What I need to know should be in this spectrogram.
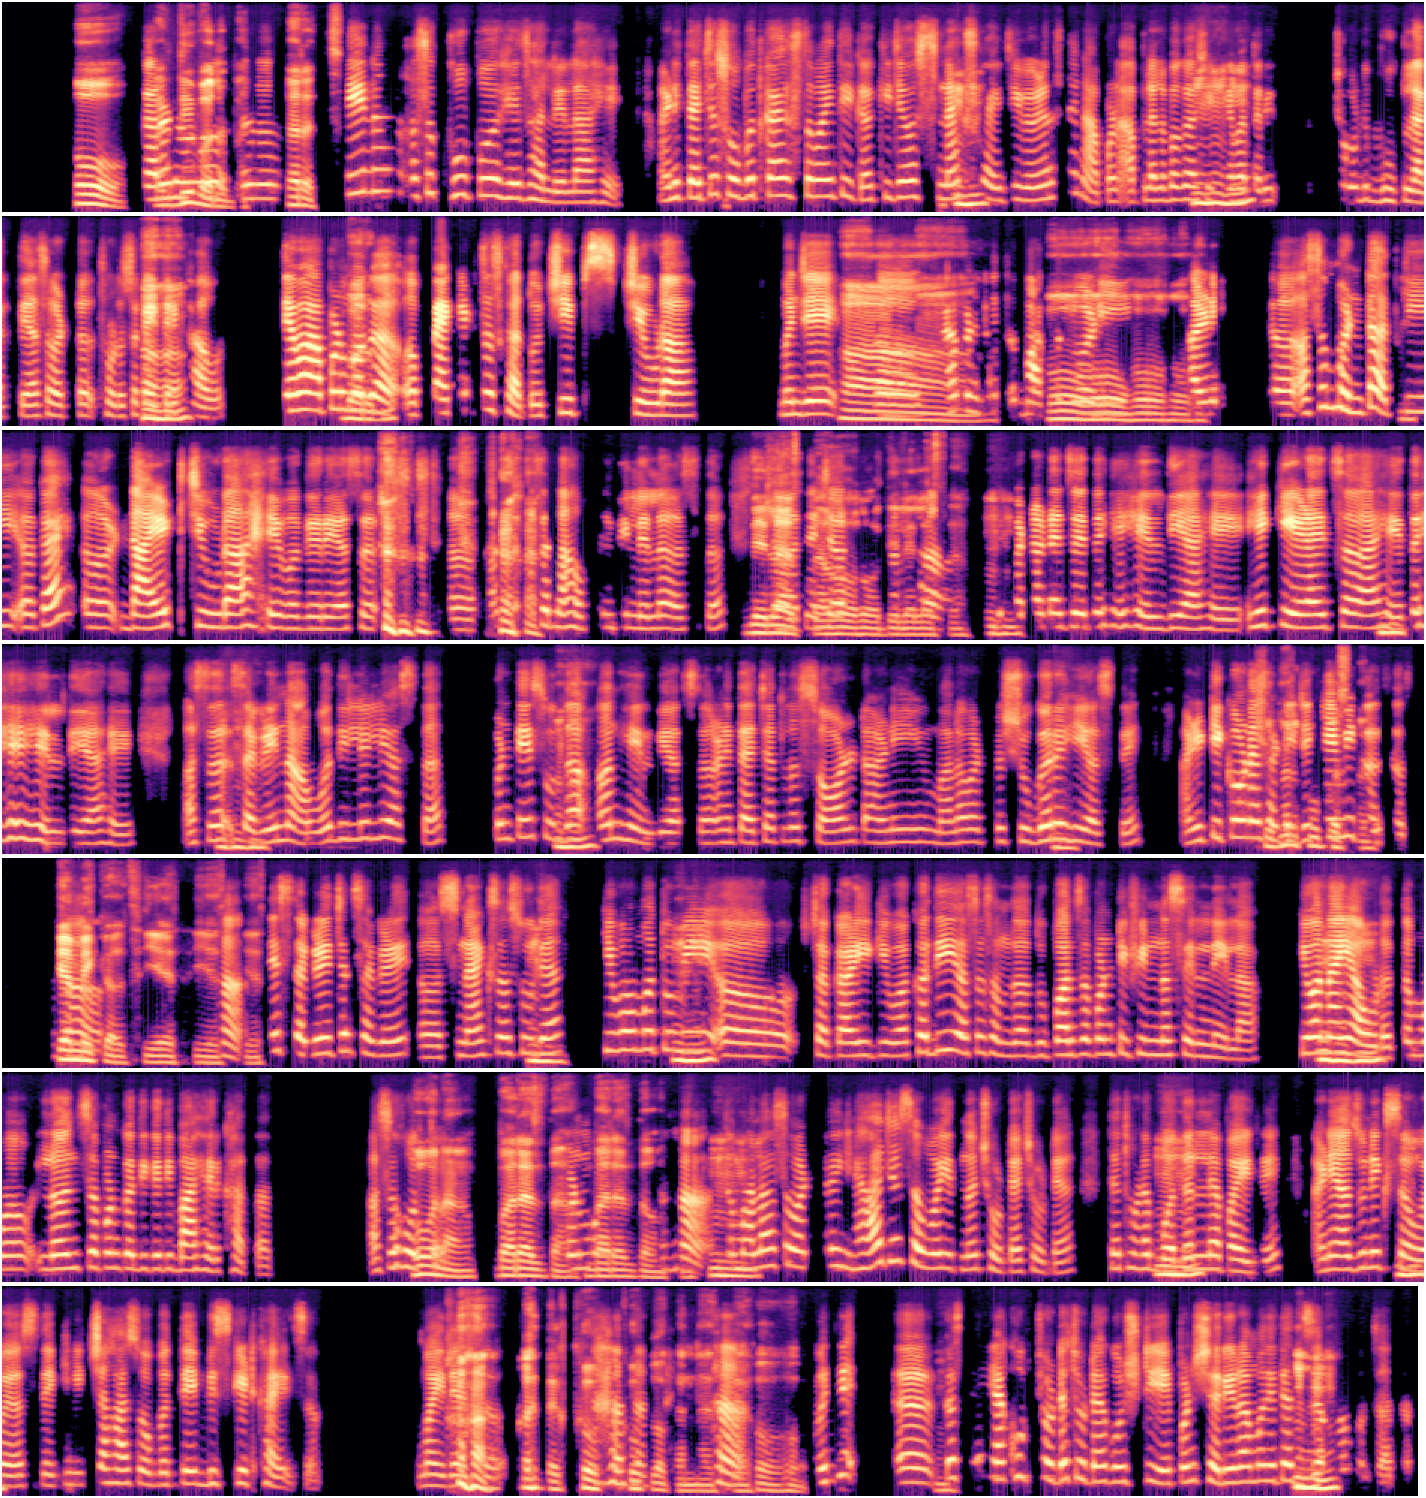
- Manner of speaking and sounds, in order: static; distorted speech; drawn out: "हां"; chuckle; laughing while speaking: "आहे"; teeth sucking; chuckle
- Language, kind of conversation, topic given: Marathi, podcast, छोट्या आरोग्यविषयक बदलांनी तुमचे आयुष्य कसे बदलले?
